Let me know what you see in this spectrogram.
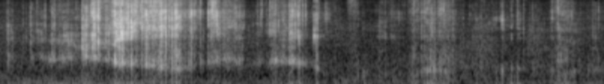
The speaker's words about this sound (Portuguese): Se eu comer essas batatas, vai fazer barulho e vai atrapalhar o podcast?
